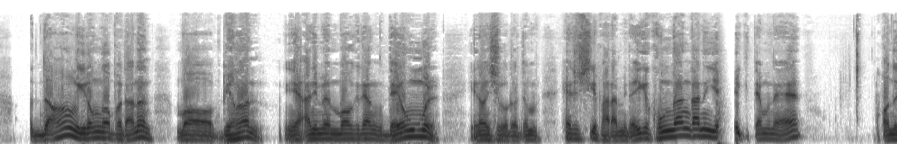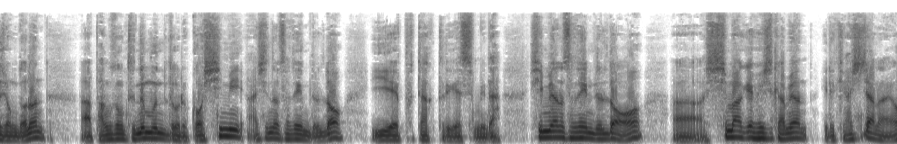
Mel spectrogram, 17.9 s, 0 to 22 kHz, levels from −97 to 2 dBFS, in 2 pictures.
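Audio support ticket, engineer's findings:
Long network dropout, 7.17–7.37 s: stream likely interrupted, 180 ms of speech lost. Concealment stretches the last sound into a fading buzz, then 50 ms of silence before speech resumes.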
